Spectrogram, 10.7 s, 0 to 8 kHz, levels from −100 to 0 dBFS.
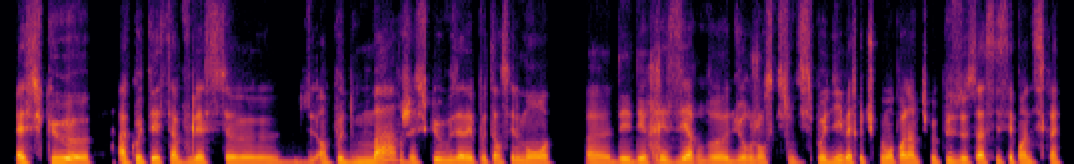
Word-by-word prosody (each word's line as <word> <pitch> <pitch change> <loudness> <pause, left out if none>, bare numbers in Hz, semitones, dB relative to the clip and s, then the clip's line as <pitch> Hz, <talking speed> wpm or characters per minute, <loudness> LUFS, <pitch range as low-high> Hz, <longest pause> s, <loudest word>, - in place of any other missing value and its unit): est-ce 125 -4 +3
que, 175 - -2
heu, 140 -10 +6 0.3
à 120 - +5
côté, 130 +10 +2
ça 145 - +1
vous 105 0 -8
laisse, 115 0 0
heu, 95 -2 0
du 100 +3 -11
un 110 -1 -2
peu 115 +3 0
de 100 -1 -6
marge? 115 +4 +1
Est-ce 120 -2 -5
que - - -1
vous 130 -4 -1
avez 115 0 +5
potentiellement, 120 +2 -1 0.4
heu - - +1
heu, 100 -2 0
des 105 +1 0
des 110 +3 +2
réserves 125 -3 +1
d'urgence 120 +3 -3
qui - - -15
sont 120 - -9
disponibles? 130 - -1
Est-ce - - 0
que - - -5
tu 165 - -7
peux 130 - -4
m'en 125 - +2
parler 125 +2 +3
un 125 - -2
petit - - -13
peu 115 - -5
plus 135 +2 -4
de 115 - +2
ça 120 +4 +4
si 120 -1 -9
c'est 105 - -2
pas 110 - +1
indiscret? 105 +1 -4
115 Hz, 245 wpm, -25 LUFS, 105-130 Hz, 0.4 s, heu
